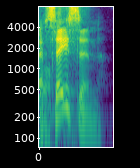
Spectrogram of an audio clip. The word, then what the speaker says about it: capsaicin: I'm seeing here that it is technically pronounced capsaicin. Sin, not shin at the very end.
